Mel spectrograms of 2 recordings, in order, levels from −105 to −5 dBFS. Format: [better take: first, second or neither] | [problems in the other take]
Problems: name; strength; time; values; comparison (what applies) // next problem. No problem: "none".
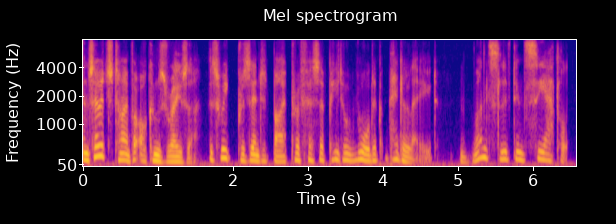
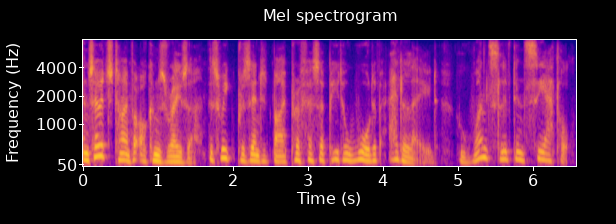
second | noise reduction (neural diffusion model UNIVERSE++)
